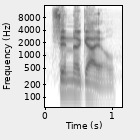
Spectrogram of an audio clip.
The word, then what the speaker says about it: Fine Gael: I have been sent a link in my direct messages here of how to pronounce Fine Gael. Fine Gael.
